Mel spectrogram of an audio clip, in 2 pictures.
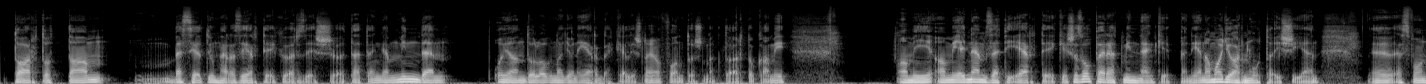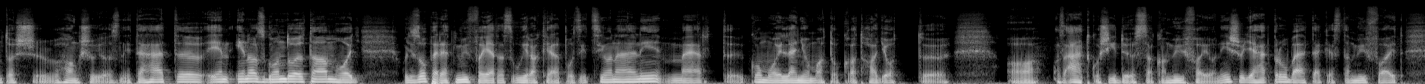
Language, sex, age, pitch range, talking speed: Hungarian, male, 30-49, 85-100 Hz, 135 wpm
